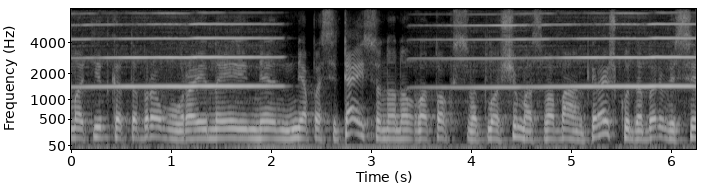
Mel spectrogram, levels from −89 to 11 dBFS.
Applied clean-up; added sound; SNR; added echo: none; Bowed string instrument; -3 dB; none.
